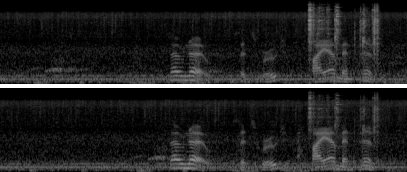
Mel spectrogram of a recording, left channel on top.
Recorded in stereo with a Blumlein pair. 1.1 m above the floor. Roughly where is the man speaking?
Ahead.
